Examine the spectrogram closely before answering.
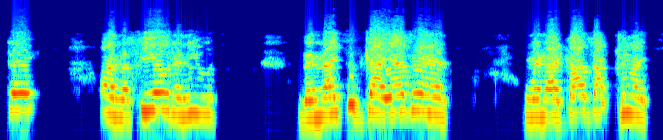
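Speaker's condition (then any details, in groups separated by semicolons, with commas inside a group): Cerebral palsy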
